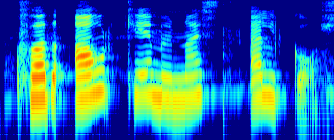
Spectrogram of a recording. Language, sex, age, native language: Icelandic, female, 7, Icelandic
